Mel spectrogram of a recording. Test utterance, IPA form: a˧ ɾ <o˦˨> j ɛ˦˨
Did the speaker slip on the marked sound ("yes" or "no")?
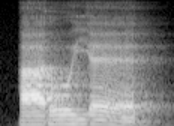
yes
